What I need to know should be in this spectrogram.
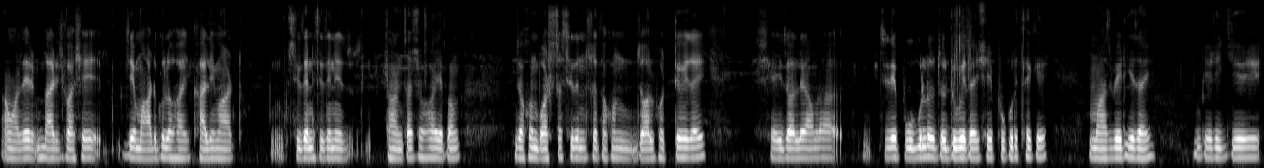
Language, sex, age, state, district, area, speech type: Bengali, male, 18-30, West Bengal, Birbhum, urban, spontaneous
